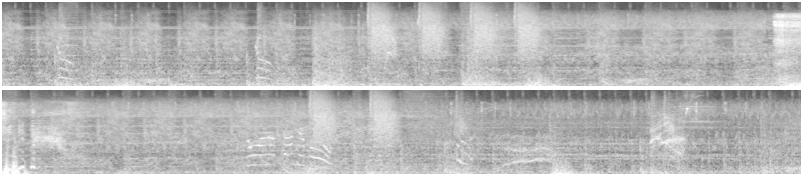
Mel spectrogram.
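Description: Cartoonish blasts and zaps go off again and again.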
